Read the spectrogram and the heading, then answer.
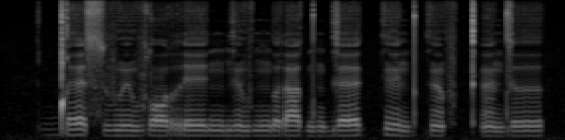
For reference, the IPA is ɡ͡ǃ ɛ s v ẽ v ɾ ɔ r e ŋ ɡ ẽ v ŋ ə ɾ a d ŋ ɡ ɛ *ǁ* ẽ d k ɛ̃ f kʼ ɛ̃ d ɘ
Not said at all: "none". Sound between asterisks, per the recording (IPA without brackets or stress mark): k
